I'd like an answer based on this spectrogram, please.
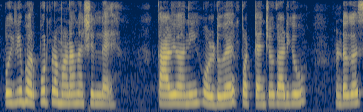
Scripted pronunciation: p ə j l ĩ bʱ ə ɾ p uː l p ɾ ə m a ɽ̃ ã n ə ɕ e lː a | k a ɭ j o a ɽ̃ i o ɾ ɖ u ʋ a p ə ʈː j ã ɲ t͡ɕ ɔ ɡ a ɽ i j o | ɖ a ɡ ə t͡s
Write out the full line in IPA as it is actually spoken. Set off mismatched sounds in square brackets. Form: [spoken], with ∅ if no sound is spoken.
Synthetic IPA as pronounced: p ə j l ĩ bʱ ə ɾ p uː [ɾ] p ɾ ə m a ɽ̃ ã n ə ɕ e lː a | k a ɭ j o a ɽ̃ i o [l] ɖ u ʋ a p ə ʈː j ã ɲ t͡ɕ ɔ ɡ a ɽ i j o | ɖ [ə] ɡ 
